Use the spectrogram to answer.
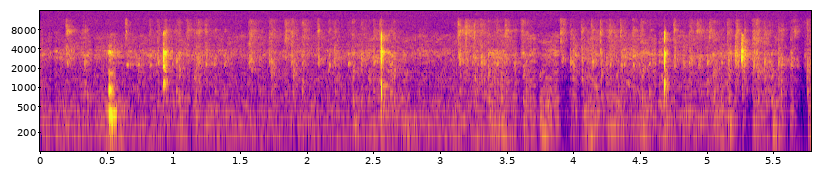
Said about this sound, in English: I'm typing this just in case you can't hear me right now.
